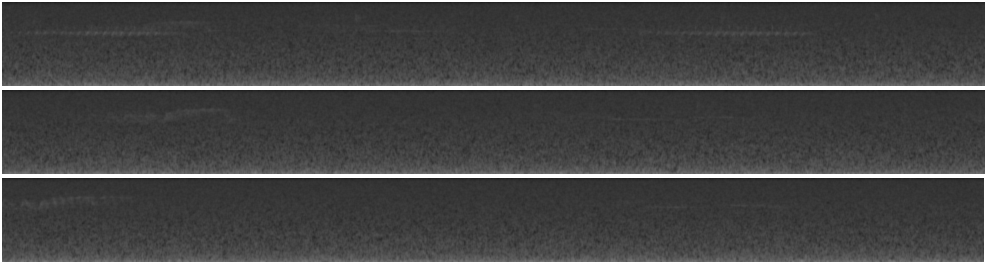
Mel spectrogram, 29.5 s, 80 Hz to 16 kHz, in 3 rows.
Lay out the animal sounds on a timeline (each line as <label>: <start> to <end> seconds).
Dark-eyed Junco (Junco hyemalis): 0.0 to 1.9 seconds
Northern Parula (Setophaga americana): 1.2 to 2.2 seconds
Black-throated Green Warbler (Setophaga virens): 3.1 to 4.5 seconds
Black-throated Green Warbler (Setophaga virens): 5.8 to 6.4 seconds
Dark-eyed Junco (Junco hyemalis): 6.3 to 8.1 seconds
Northern Parula (Setophaga americana): 10.6 to 12.2 seconds
Black-throated Green Warbler (Setophaga virens): 15.7 to 17.4 seconds
Northern Parula (Setophaga americana): 19.5 to 20.9 seconds
Black-throated Green Warbler (Setophaga virens): 25.9 to 27.5 seconds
